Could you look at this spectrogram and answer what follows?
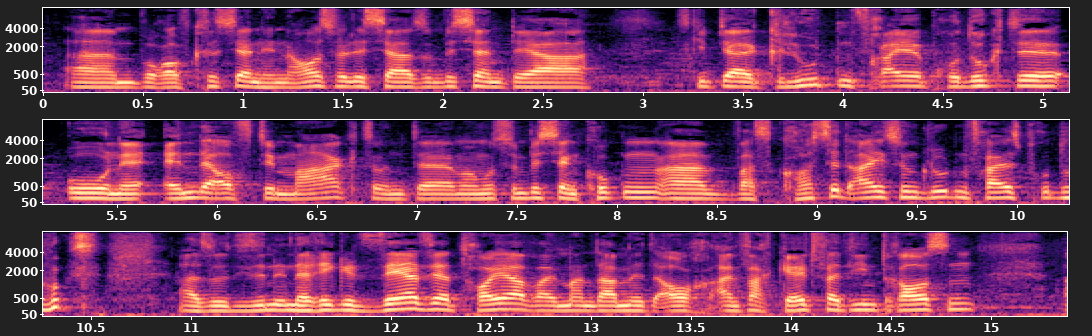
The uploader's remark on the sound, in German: Live-Podcast auf dem Mühlenfest. Eure Fragen direkt Live auf der Bühne beantwortet.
